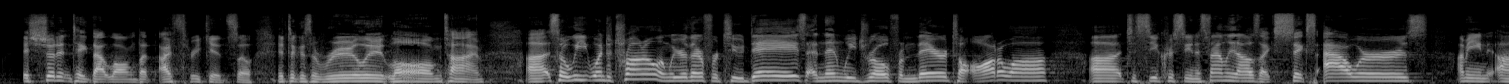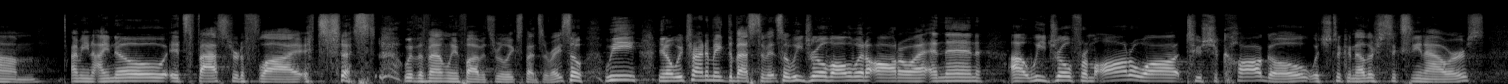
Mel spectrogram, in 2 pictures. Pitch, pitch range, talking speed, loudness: 155 Hz, 135-175 Hz, 215 wpm, -24 LUFS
